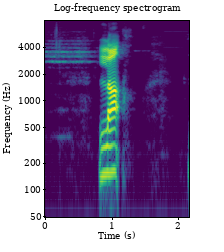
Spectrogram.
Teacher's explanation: லா இந்த ரெண்டு அந்த லா நாக்கே இப்படி இப்படி மடங்கி வரும் ஓகேவா மேல் பற்களின் அடியை தொடுவதால் லகரம் தோன்றும்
